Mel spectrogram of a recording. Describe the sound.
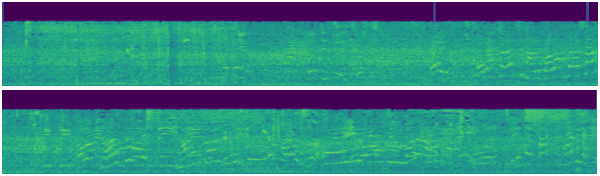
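Crowded city bus in Osh, with a continuous engine rumble beneath a dense, steady babble of many passengers' voices talking at once throughout.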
